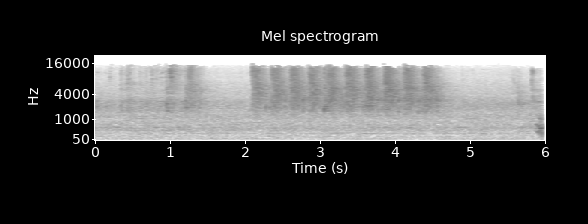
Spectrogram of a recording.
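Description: Fine-mist pump spray bottle of hair mist being sprayed onto hair. A few faint sprays come first, then about two seconds in a quick run of short hissing sprays follows, about four a second, for two and a half seconds.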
